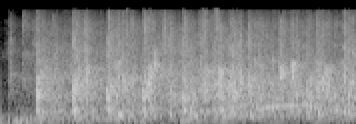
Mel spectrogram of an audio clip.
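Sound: audience applause and clapping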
